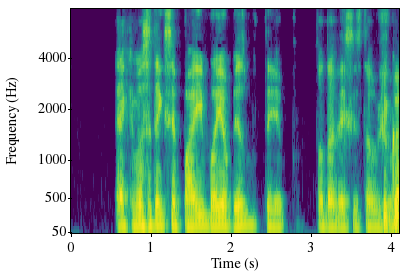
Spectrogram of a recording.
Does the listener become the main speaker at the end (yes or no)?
yes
